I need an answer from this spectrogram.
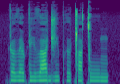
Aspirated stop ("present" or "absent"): present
